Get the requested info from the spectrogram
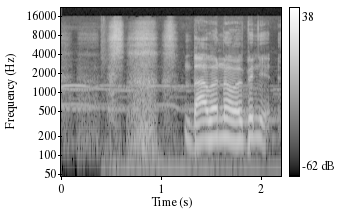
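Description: A man crying into a handheld microphone: a breathy, sobbing intake of breath about half a second in, then a few tearful spoken words near the end, over soft background music holding steady notes.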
